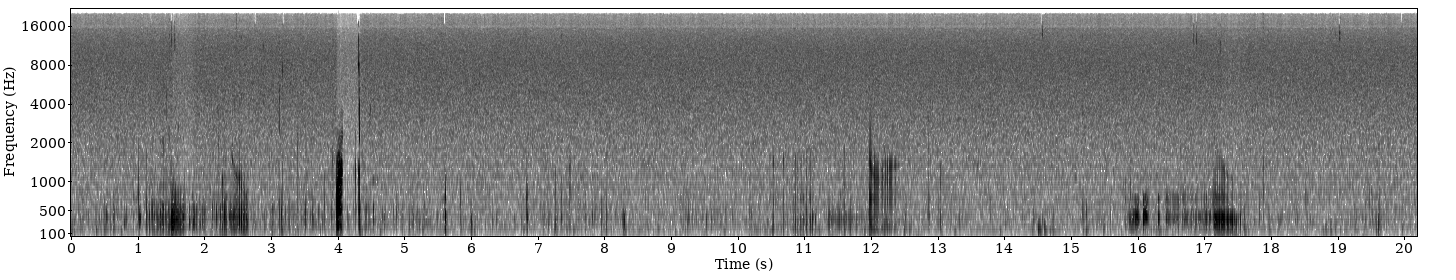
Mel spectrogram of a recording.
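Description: Soft watery gurgles and squelches in scattered clusters over a quiet background: ordinary stomach gurgling.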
